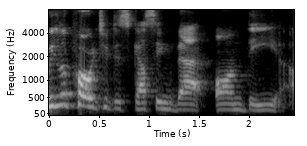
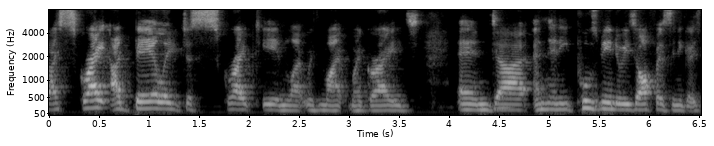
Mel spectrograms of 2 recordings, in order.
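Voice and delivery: ordinary delivery

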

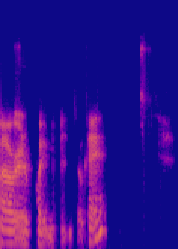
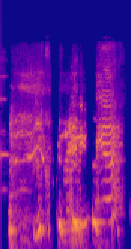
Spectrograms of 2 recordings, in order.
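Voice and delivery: strained high voice; 4 dB louder, much slower than usual. Retold or imitated. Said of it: "sharpest tone ever".

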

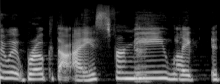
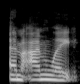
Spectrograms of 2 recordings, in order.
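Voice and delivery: normal talking voice

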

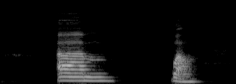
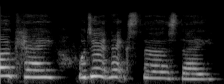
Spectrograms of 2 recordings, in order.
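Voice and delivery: higher, airy mock promise; lightly voiced careless partner; breezy brush-off; 10 semitones higher than usual. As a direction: toss it off lightly. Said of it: "innocent brushing off finances".

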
